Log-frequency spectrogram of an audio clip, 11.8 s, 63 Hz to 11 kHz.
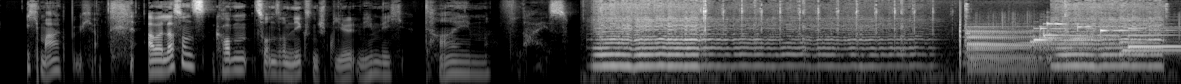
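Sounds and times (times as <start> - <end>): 
speech: 0.4 - 7.2
fly buzzing: 5.8 - 9.6, 10.5 - 11.7.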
